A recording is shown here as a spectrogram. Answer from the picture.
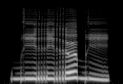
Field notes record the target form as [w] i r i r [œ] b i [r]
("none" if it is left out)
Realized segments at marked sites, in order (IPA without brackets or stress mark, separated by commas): b, œ, none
